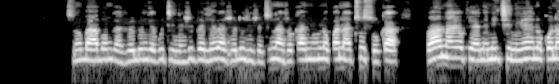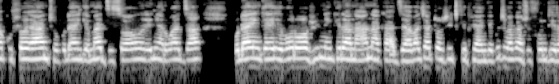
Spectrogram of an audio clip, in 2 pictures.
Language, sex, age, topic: Ndau, male, 18-24, health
